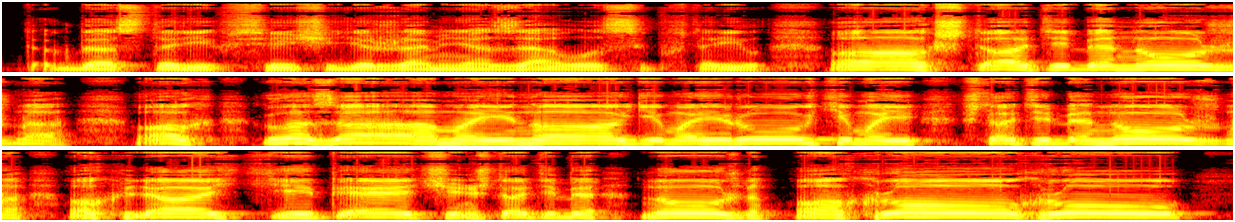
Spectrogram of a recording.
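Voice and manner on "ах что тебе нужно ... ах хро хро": put-on high, slow, whining old miser's wail; much higher, drawn-out spiteful whimper; spiteful whining old man. A narrator's reading. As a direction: whine it out spitefully like a crazed old junk dealer. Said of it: "Это слово он выкрикнул".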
